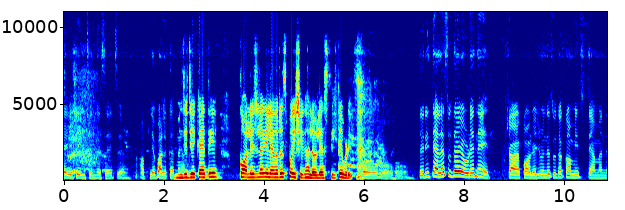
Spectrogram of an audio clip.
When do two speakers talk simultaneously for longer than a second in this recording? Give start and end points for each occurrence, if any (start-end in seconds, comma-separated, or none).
none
